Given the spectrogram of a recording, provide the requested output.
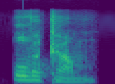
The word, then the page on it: overcome: Indian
